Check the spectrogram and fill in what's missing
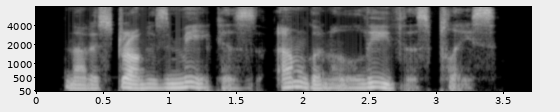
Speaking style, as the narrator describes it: Ann mumbled

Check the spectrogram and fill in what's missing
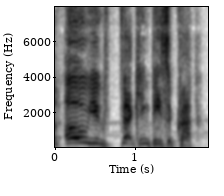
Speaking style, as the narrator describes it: Kimber shouted

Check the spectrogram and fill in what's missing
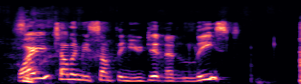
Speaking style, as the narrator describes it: I laughed at my own joke

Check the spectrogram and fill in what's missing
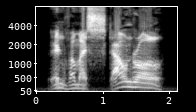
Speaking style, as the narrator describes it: roared

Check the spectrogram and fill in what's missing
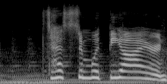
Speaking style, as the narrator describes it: she's kind of yells

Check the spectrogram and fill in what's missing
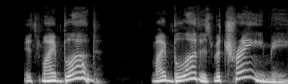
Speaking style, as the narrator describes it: he cried out

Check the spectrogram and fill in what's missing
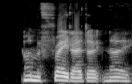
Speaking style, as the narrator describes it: said

